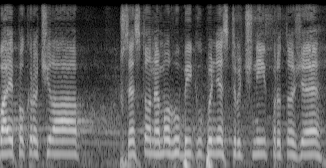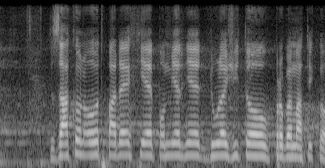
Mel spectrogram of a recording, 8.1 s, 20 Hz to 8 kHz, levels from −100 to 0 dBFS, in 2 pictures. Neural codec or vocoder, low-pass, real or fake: codec, 16 kHz in and 24 kHz out, 1 kbps, XY-Tokenizer; 7.2 kHz; fake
